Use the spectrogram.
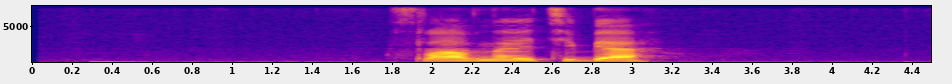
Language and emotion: Russian, positive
